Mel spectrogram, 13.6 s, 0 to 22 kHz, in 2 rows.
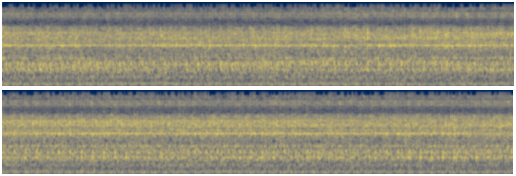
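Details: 3588 at 7,338 hours, idling on a freshly rebuilt engine with new cylinders and pistons; steady, even clatter at a settled idle with no knocks or misses, smooth and quiet; normal diesel idle.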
